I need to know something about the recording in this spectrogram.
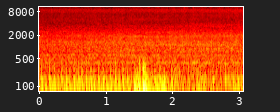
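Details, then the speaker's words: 2003 Mercedes-Benz E500 5.0 V8, rear-wheel drive, 162,000 miles, idling with a light, fast tick and clattery burst; owner attributes ticking to the catalytic converter area, suspected exhaust leak, unconfirmed. "Just that annoying ticking coming from the catalytic converter."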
